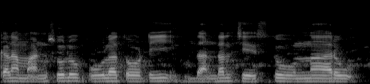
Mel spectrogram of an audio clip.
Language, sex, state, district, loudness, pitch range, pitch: Telugu, male, Telangana, Karimnagar, -30 LUFS, 140-150 Hz, 145 Hz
